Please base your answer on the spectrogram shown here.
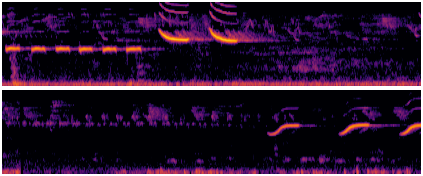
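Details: Wild campo troupial giving loud, clear whistles: a run of short level notes, two strong descending slurs, then rising upslurred whistles, with faint chirps between.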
